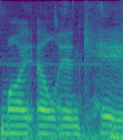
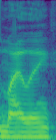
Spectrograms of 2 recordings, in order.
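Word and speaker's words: MyLNK: which I understand was originally supposed to be pronounced my LNK right right so it's a it's called my link in the L&K it's from the airport code but we really thought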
